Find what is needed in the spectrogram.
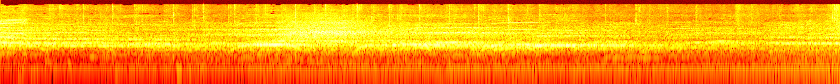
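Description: Volleyball spectators cheering and shouting, many voices overlapping in rising-and-falling whoops, with a swell of cheering about three seconds in.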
